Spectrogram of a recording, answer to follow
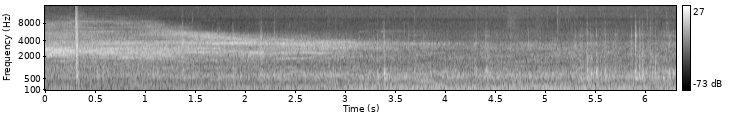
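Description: Road noise of a car driving through city traffic: a steady low rumble, with a hiss that falls away over the first couple of seconds.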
